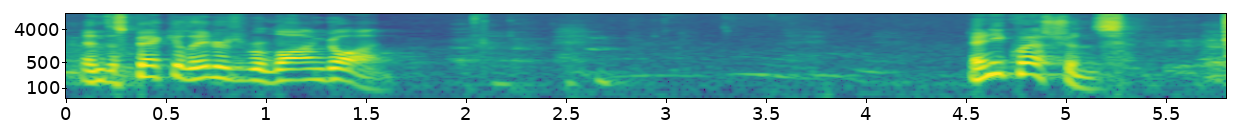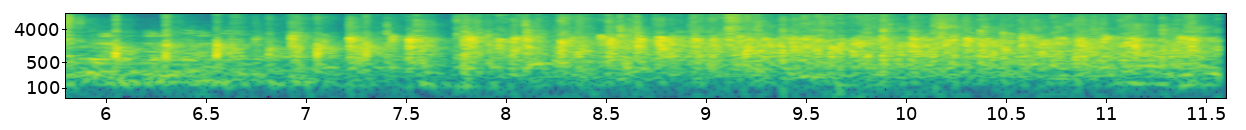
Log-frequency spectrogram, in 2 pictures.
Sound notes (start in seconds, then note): 5.6 laughter; 5.8 applause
